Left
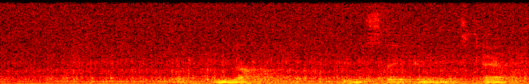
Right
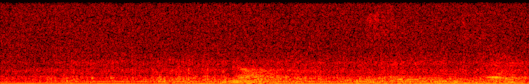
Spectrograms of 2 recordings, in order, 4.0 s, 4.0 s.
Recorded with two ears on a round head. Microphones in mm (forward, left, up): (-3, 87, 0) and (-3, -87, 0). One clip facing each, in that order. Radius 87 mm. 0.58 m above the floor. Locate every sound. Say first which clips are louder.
1.4 s a man speaking: left 9 dB; 65° left (ahead or behind), 8.5 m; by 3.9 s 85° left, 8 m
